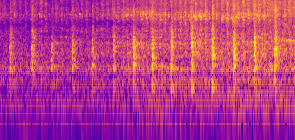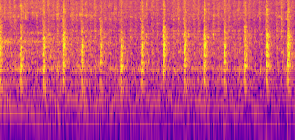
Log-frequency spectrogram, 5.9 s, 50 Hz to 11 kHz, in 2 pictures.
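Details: 1979 Volkswagen Type 4 air-cooled engine idling with a sharp, regular knock repeating several times a second: engine knock at idle.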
